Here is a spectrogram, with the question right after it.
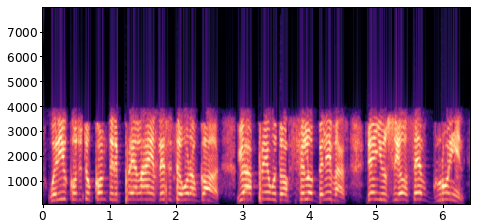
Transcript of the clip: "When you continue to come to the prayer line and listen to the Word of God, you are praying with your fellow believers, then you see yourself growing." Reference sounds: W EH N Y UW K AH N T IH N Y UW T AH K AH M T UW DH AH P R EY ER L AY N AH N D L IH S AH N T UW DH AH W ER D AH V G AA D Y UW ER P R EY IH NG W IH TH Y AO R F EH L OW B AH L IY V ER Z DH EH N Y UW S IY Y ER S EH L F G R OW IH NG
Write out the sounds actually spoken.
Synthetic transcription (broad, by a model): W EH N Y UW K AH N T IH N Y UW K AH M T UW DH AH P R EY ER L AY AH N L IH S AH N T UW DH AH W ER D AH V G AA D Y UW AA P R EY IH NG W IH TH Y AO F EH L OW B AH L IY V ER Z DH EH N Y UW S IY Y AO S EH L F G R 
